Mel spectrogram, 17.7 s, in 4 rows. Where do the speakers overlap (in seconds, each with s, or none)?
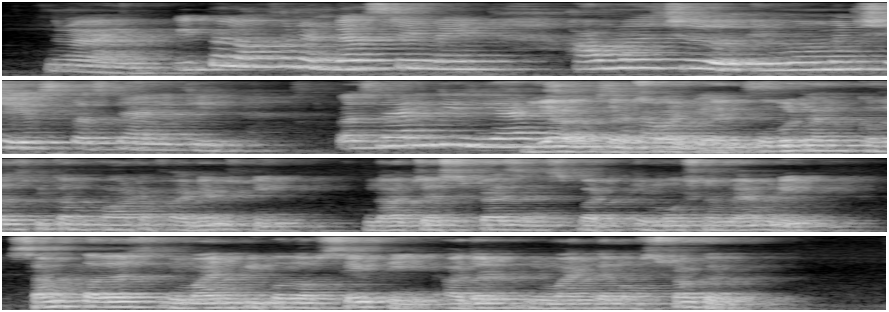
7.0 s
